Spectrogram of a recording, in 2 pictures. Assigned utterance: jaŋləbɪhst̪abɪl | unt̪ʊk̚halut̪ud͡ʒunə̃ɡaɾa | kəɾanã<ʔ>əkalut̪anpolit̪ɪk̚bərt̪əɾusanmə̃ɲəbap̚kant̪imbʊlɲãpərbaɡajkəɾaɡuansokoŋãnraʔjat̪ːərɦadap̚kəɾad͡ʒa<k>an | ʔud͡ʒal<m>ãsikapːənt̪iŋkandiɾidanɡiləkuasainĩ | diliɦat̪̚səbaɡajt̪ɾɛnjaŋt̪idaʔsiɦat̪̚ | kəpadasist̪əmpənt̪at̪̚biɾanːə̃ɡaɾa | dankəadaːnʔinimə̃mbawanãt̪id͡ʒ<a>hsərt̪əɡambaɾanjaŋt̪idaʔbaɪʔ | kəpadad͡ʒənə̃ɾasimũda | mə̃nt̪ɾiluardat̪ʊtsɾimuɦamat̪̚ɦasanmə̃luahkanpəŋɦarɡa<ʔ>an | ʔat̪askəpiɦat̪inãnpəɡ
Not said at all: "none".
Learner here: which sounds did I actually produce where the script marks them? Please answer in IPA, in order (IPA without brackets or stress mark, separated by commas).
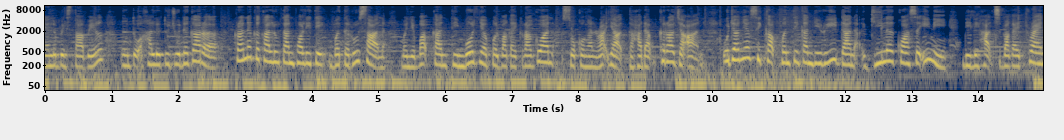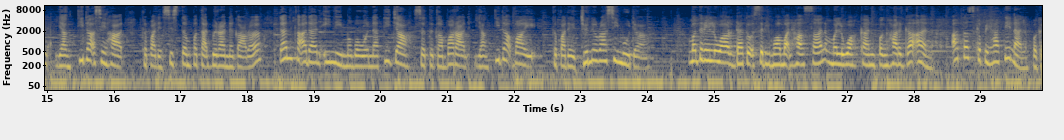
k, ʔ, ɲ, a, ʔ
